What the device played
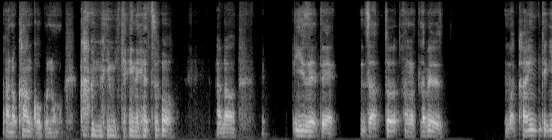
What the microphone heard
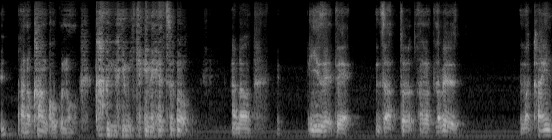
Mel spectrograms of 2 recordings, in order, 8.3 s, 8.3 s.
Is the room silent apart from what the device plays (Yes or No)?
Yes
